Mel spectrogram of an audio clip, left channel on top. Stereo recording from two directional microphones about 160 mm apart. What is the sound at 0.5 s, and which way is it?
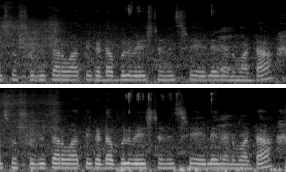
Speech, 20° right (ahead or behind).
